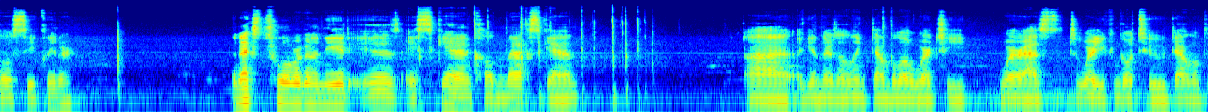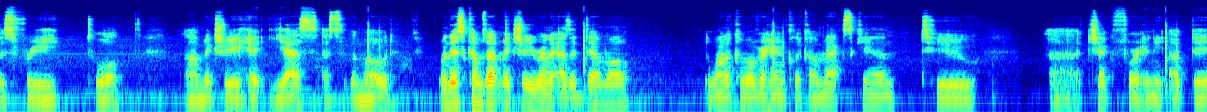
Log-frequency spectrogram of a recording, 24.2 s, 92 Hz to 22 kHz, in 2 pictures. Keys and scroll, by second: 4.1-6.8 typing.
